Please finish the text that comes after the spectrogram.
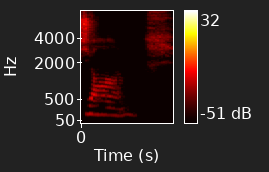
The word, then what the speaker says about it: Zhang: Jeang and his colleagues. Now, this researcher's name is spelled Z H A N G, but it's pronounced Jeang. Jeang and his colleagues recently found that two rare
